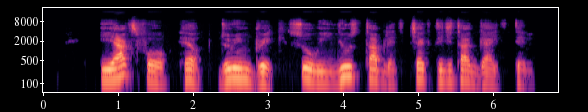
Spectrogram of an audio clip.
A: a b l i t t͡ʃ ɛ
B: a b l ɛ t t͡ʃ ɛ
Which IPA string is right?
B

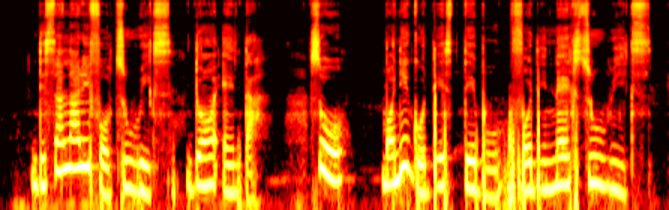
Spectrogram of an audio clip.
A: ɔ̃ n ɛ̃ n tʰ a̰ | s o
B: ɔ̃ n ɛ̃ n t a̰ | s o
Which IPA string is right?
B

